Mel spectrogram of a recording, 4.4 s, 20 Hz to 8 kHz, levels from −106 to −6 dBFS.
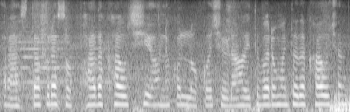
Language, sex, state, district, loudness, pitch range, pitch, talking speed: Odia, female, Odisha, Khordha, -17 LUFS, 210-235 Hz, 225 Hz, 135 wpm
